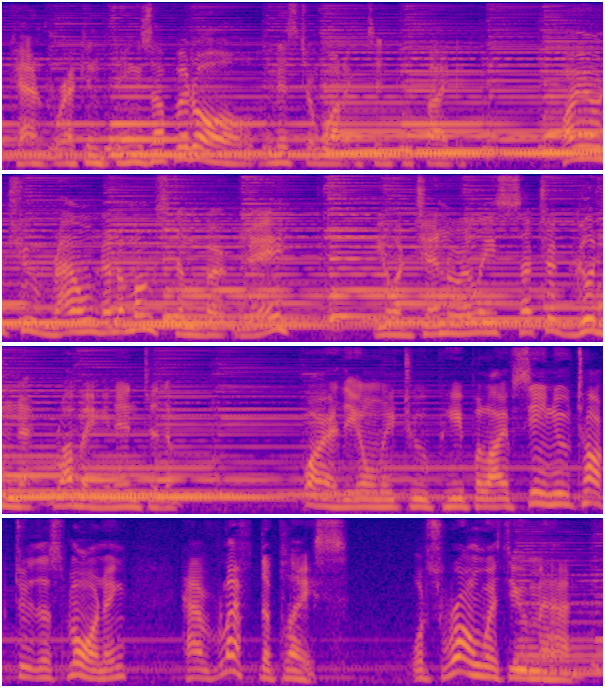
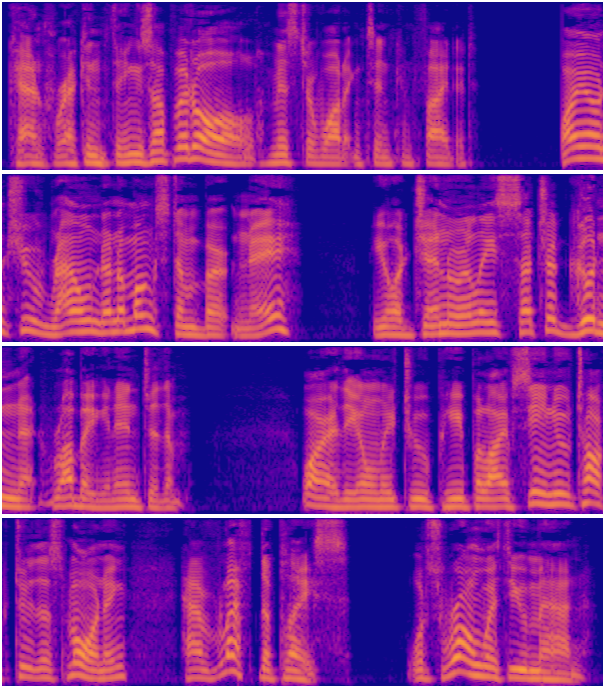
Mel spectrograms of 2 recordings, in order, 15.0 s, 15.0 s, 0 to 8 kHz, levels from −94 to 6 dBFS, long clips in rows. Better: second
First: background sound (Harp); as loud as the speech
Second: none

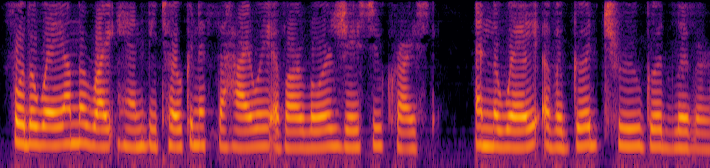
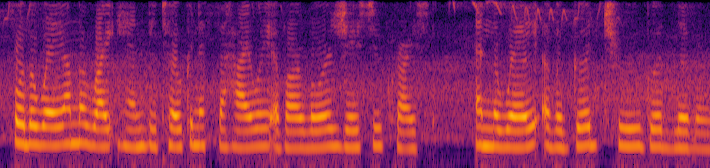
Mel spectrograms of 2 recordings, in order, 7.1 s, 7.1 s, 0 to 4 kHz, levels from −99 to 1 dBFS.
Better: first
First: none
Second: background sound (Bird); 19 dB below the speech

